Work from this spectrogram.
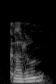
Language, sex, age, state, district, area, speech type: Bengali, male, 30-45, West Bengal, Cooch Behar, urban, spontaneous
